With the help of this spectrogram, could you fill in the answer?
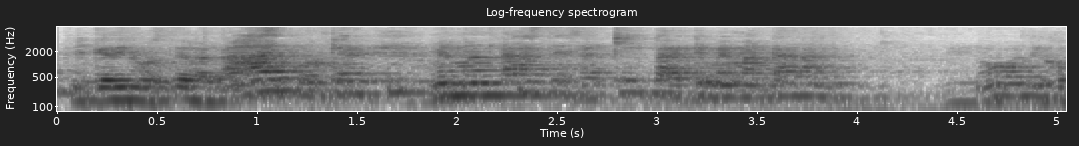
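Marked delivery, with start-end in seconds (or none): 0.9-3.9 higher-pitched whiny parody; mock complaint. Preacher parodies what Esteban never said, mock complaint. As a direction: whine it as a mock martyr.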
